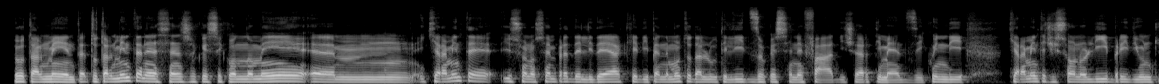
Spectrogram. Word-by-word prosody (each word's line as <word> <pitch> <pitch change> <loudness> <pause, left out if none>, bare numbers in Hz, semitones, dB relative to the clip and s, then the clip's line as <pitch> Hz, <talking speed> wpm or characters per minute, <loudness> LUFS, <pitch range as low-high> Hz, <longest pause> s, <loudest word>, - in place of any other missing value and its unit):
Totalmente, 120 -1 +3
totalmente, 135 +6 +2
nel 135 -3 +4
senso 125 0 -1
che 130 - -1
secondo 125 0 +1
me 135 +2 +5
ehm, 115 -2 0
chiaramente 140 +3 -1
io 140 - -4
sono 130 -2 -1
sempre 130 +2 -3
dell'idea 120 0 +1
che 120 +1 -4
dipende 115 0 -3
molto 130 +3 -1
dall'utilizzo 115 -1 -2
che 115 - -3
se 115 0 -1
ne 110 0 -2
fa 105 -1 -2
di 110 +2 -11
certi 110 0 -3
mezzi, 105 0 -3
quindi 115 0 -2 0.4
chiaramente 135 +1 -1
ci 115 - -5
sono 120 0 0
libri 120 0 -1
di 115 -1 -6
un 115 0 +1
c 115 - -14
120 Hz, 165 wpm, -21 LUFS, 115-130 Hz, 0.4 s, me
